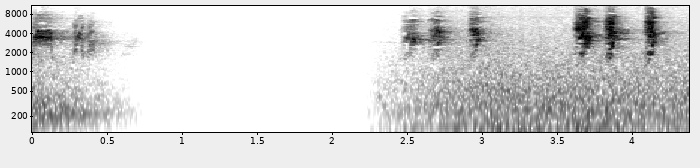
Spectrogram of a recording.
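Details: Azure-winged magpie giving short, harsh, chattering notes. A brief burst is followed by a silent gap, then a quick run of separate scratchy chips, some in close pairs.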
